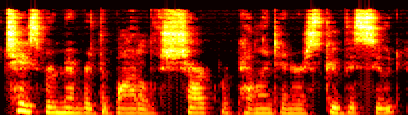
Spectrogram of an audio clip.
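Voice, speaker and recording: A woman in her forties reading a children's book aloud expressively from a small office, often dropping to a soft whisper, recorded on a desk webcam. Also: sits low, steady tone, fairly quick, breathy edge. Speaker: library storyteller. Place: small office with bulletin board.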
